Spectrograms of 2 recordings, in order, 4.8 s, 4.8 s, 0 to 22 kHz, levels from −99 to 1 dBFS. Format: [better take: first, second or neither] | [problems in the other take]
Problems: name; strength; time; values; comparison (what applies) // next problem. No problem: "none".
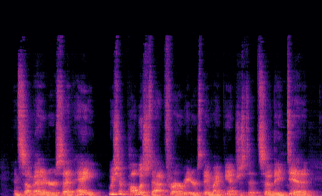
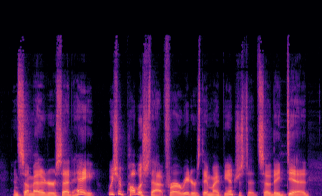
second | off-mic speech; far // room echo; very slight; dies away in 0.3 s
